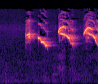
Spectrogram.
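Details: Kacer, the Oriental magpie-robin, giving a loud 'ngeplong' lure song for tutoring young birds: three strong, clear down-slurred whistled notes spaced about half a second apart after a brief silence.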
